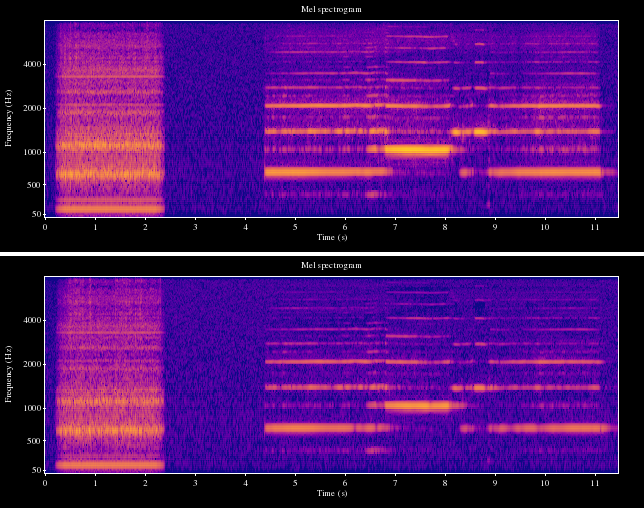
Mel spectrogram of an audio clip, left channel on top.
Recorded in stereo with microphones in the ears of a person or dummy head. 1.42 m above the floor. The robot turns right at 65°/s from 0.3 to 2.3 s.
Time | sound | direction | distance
4.4 | a flute | 45° left (ahead or behind) | 1.0 m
